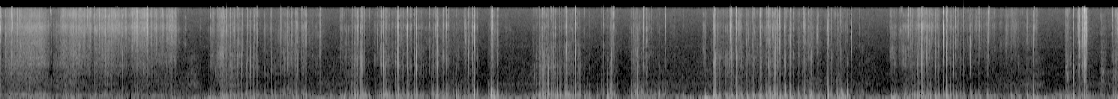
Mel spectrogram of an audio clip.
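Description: A palm-sized soft star-shaped plush covered in black and gold flip sequins is scratched with long nails and fingertips, making the sequins flip. It produces a dense, continuous run of crinkly, tearing scratches and small crackles that swell and fade in uneven bursts, with a heavy low-end rumble throughout.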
